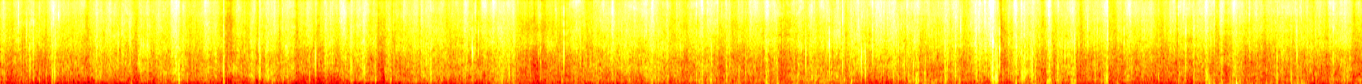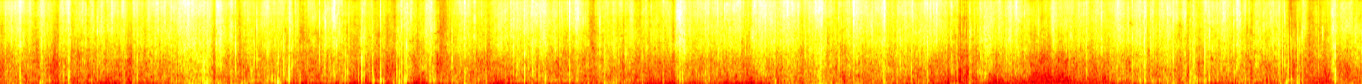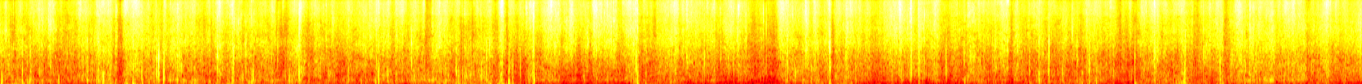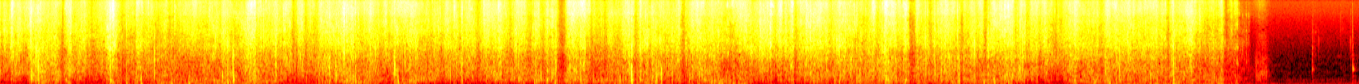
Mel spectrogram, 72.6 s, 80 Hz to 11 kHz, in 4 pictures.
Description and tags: Paper Crinkle
Ambient scrunching of paper. Stereo Tascam DR-05
asmr, crinkle, crumple, crush, paper, stereo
